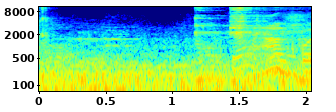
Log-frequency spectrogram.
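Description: A short clink of glass or tableware about halfway through, over voices at the table.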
